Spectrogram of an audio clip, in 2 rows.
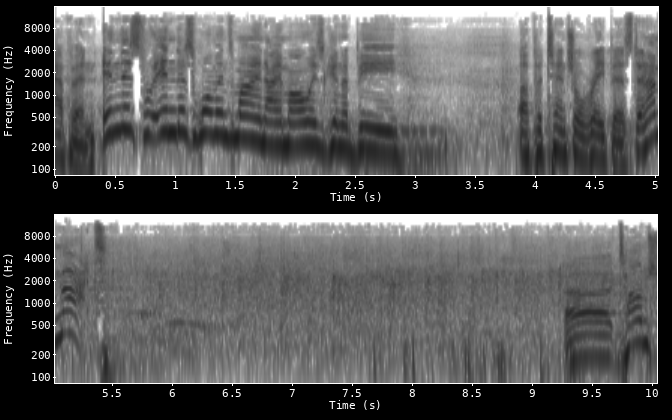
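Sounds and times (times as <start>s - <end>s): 
speech: 0.0s - 3.2s, 3.8s - 5.7s, 9.3s - 10.0s
audience applause: 5.0s - 10.0s.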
